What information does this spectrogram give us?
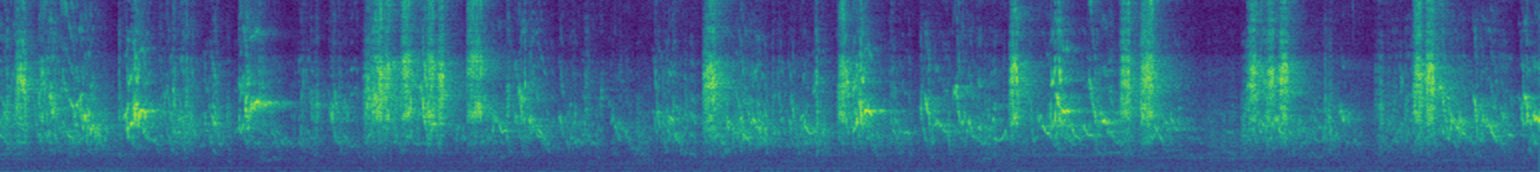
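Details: Budgerigars, also called parakeets, in a pet store: a dense chorus of many birds chirping and squawking at once, bright scratchy calls overlapping continuously with no pauses, a low steady hum underneath.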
